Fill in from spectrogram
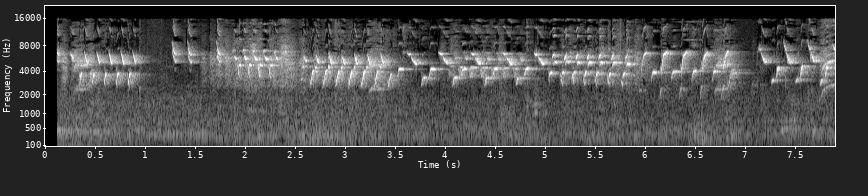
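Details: A captive-bred European goldfinch sings a continuous, rapid tumble of high, tinkling twitters and liquid trills with buzzy notes mixed in, barely pausing across the clip.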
